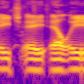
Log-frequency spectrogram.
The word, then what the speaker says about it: Hale: I mean that H-A-L-E. I'm not pronouncing that in a southern way. So it's Hale, yes, in the game.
